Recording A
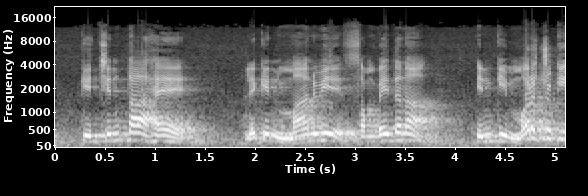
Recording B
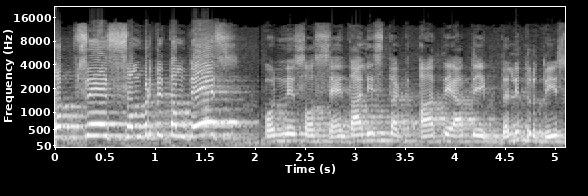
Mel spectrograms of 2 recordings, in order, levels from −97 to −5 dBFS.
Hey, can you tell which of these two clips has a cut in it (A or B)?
B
